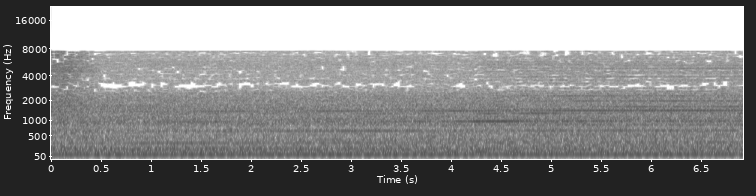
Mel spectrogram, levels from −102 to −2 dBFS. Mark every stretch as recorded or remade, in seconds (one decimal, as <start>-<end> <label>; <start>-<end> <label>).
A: 0.0-4.5 recorded; 4.5-5.0 remade; 5.0-6.9 recorded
